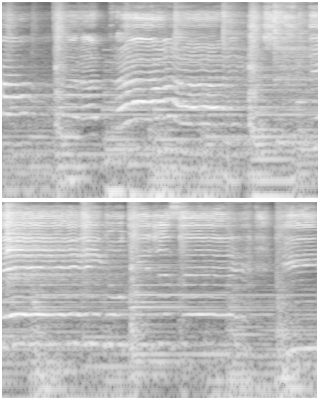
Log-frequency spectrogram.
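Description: A woman singing with a band of guitar, double bass, drums and piano. Her voice glides up into several notes, then holds one long note through the middle.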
